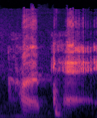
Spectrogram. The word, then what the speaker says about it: Karpeh: We just pronounced it Carpe. Carpe. Carpe. – Carpe? – K-A-R-P-E-H.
